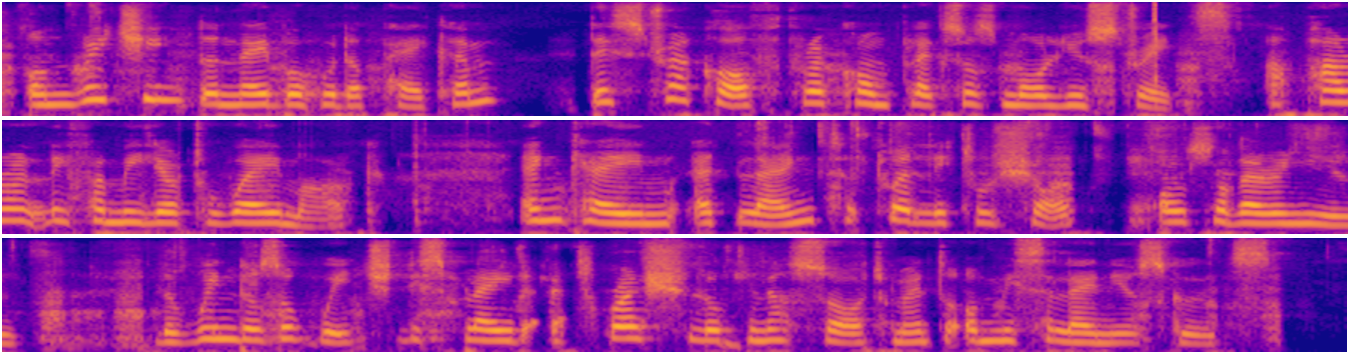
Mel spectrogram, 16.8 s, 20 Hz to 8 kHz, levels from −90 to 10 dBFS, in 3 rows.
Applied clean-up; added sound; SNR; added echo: neural mask model Resemble Enhance denoiser.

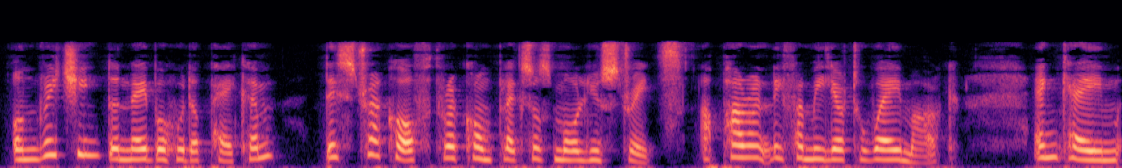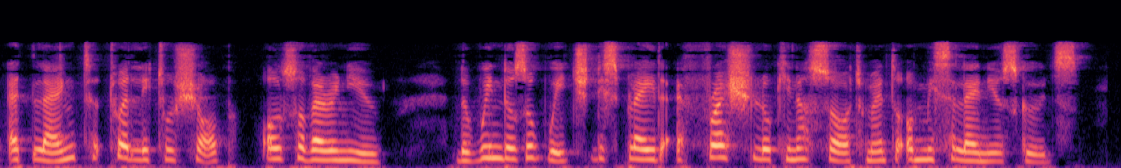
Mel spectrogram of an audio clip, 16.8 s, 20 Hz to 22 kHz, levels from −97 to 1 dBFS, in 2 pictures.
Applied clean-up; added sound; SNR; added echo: none; none; none; none.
